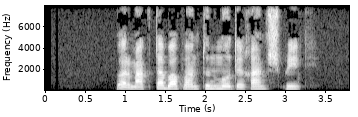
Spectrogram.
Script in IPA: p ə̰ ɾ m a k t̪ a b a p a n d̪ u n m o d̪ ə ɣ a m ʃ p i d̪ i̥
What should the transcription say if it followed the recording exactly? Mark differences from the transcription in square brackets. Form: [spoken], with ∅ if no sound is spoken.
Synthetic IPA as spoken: p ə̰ ɾ m a k t̪ a b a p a n [t̪] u n m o d̪ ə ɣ a m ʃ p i d̪ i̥

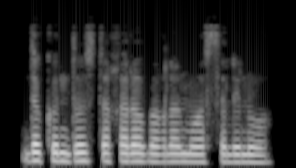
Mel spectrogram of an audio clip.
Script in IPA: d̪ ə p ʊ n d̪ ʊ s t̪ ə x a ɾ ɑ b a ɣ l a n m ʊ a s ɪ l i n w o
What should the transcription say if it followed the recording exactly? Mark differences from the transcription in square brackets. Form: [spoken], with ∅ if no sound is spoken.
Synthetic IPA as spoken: d̪ ə [k] ʊ n d̪ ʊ [z] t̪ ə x a ɾ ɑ b a ɣ l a n m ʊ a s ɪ l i n w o

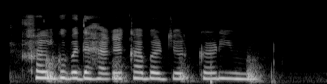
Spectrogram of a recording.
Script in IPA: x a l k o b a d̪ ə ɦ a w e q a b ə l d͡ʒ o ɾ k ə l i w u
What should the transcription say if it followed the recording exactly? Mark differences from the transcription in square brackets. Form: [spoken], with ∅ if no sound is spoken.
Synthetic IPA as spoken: x a l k o b a d̪ ə ɦ a [ɣ] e q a b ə [ɾ] d͡ʒ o ɾ k ə [ɽ] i w u

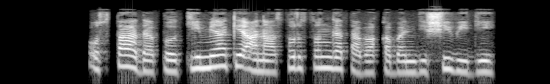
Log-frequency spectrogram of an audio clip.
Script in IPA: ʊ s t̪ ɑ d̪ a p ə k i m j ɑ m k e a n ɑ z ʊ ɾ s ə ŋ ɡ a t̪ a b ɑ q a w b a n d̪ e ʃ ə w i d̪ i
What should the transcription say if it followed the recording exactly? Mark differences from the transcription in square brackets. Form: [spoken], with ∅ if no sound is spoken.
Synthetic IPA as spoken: ʊ s t̪ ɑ d̪ a p ə k i m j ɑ [∅] k e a n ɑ [s] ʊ ɾ s ə ŋ ɡ a t̪ a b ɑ q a [∅] b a n d̪ [i] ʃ ə w i d̪ i

